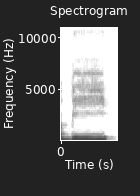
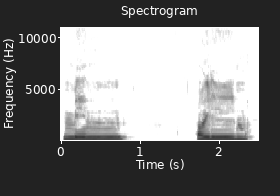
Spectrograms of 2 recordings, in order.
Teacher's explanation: کسرہ آپ کو پتہ ہے زیر ہوتی ہے اور اس کی سلو سی وائس ہوتی ہے، اور مطلب باریک ایک ہلکی ای کی آواز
